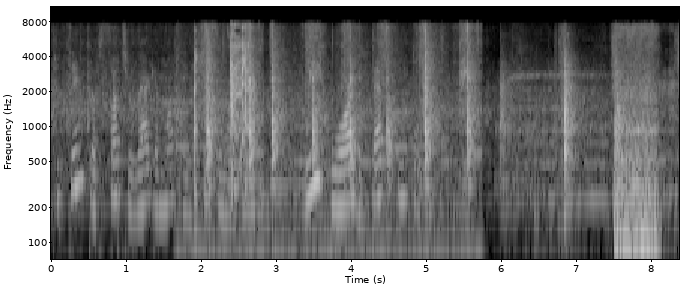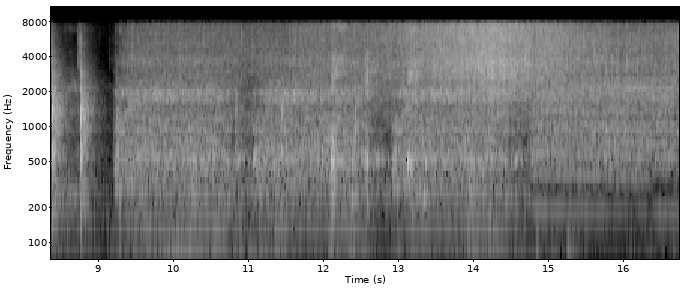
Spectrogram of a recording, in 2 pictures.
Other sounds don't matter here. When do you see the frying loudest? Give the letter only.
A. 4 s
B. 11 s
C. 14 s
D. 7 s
C.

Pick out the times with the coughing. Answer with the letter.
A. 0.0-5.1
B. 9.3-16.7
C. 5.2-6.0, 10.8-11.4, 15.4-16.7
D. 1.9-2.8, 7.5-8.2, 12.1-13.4
D.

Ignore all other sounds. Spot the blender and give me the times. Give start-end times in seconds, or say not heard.
0.0-16.7.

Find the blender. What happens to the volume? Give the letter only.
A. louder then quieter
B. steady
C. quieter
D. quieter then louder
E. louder
E.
